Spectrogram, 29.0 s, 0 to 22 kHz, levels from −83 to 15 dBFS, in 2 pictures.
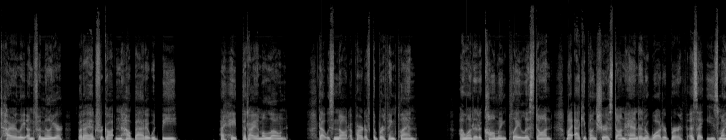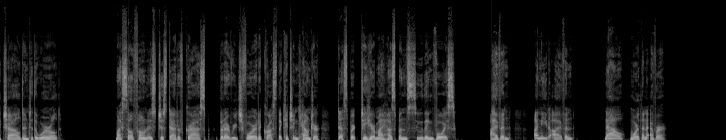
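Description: The input gain was likely set far too high, so a fast limiter clamps down on every loud sound across the whole clip. This produces gain pumping: the level swings by around 10 dB, leaving the sound squashed and breathing.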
